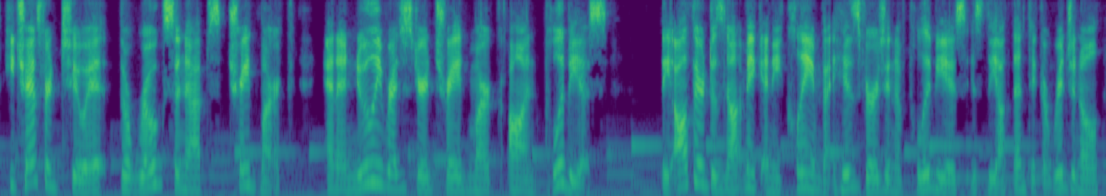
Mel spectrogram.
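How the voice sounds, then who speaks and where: Female co-host, middle pitch, careful article reader, faint music under the voice. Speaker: podcast co-host reading an article. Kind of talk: reading an encyclopedia article aloud.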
